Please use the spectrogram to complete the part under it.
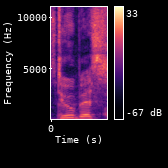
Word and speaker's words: Dubas: Jay wanted to point out that he met Kyle Dubois. – It's Dubas. – Okay. – It's wow. – Kyle Dubas.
